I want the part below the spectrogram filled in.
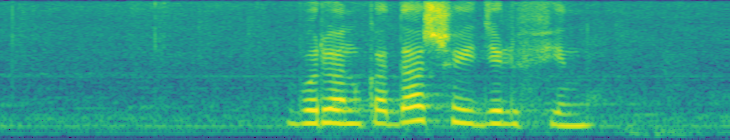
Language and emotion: Russian, neutral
